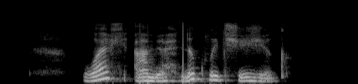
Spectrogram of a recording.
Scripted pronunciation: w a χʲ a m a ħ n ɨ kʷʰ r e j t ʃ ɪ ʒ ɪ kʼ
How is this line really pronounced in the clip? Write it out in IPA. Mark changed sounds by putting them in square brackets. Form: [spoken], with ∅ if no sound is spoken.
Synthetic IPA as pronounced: w a χʲ a m a ħ n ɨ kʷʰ [l] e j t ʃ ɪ ʒ ɪ kʼ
